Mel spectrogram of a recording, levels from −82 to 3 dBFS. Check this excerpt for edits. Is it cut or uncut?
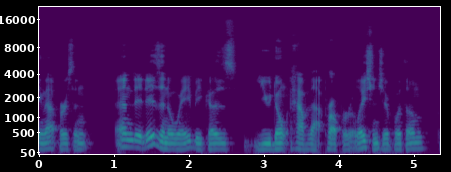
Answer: uncut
